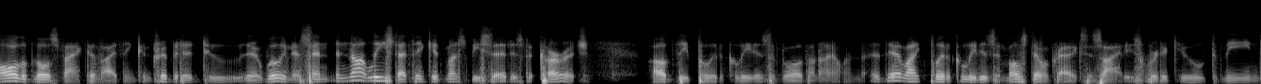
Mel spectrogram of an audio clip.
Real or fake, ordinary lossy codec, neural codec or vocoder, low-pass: fake; Opus, 32 kbps; codec, 16 kHz, about 1 kbps, DyCAST, with the encoder's durations; 7.2 kHz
